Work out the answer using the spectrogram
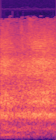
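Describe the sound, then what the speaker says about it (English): Melbourne Victory football fans cheer in a stadium during an A-League match against Adelaide United, a brief, steady, dense crowd roar filling the stand. "There's fantastic noise in this great stadium."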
